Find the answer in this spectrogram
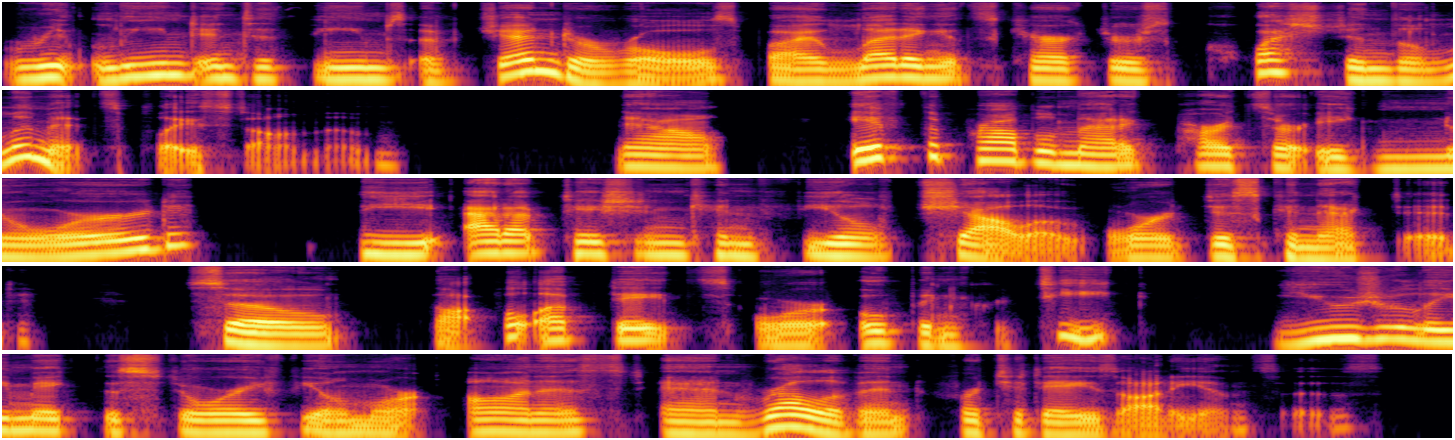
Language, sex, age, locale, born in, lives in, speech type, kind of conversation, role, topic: English, female, 35-39, en-US, United States, United States, read, expert-assistant, expert, How can classic literature be reimagined for modern audiences?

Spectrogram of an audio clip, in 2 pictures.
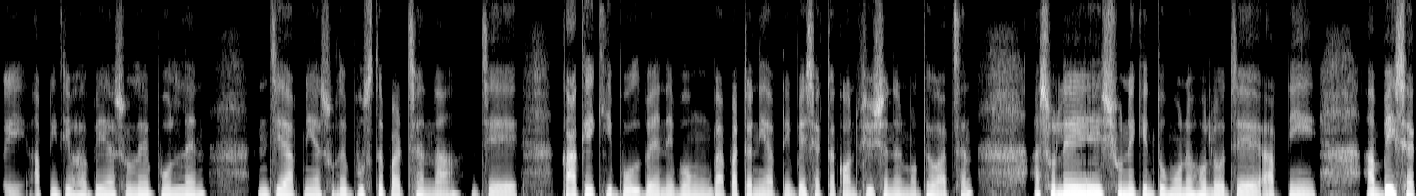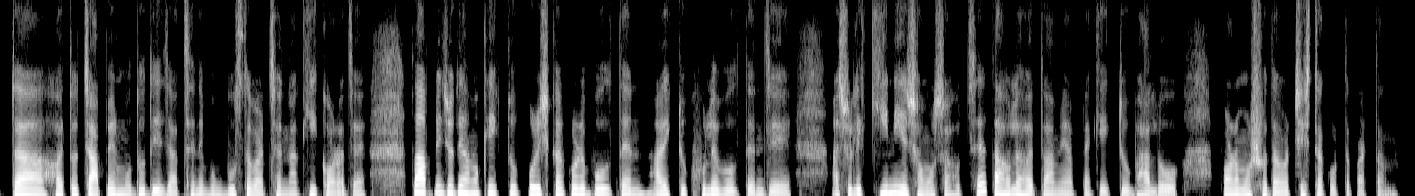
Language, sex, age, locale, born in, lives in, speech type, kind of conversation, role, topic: Bengali, female, 30-34, bn-BD, Bangladesh, Bangladesh, conversation, advice, advisor, আমি কীভাবে আমার ব্যবসার বাজেট ও খরচ নিয়ন্ত্রণ আরও ভালোভাবে করতে পারি?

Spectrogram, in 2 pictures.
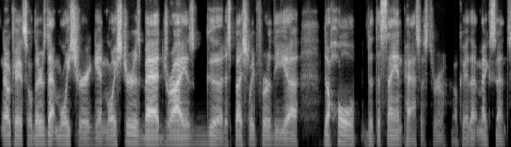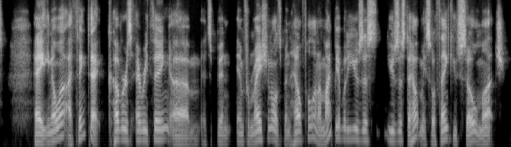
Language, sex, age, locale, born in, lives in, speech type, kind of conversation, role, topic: English, male, 45-49, en-US, United States, United States, read, expert-assistant, asker, How can you make an hourglass with plastic bottles?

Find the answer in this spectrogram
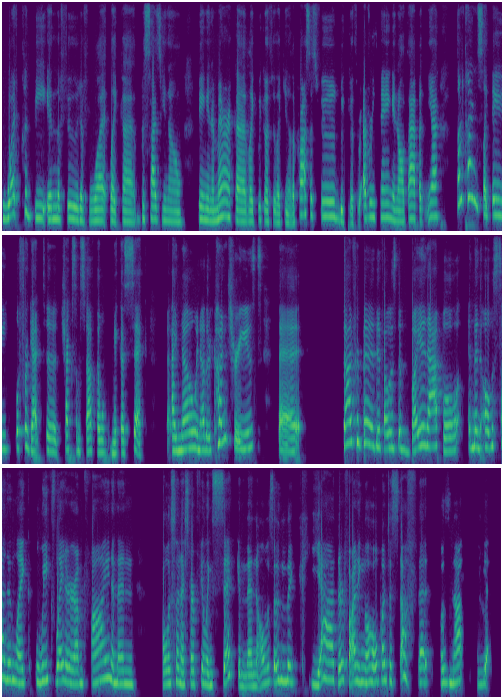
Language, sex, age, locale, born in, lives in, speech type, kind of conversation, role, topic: English, female, 35-39, en-US, United States, United States, conversation, unstructured, none, What should I do to make the food I eat safer?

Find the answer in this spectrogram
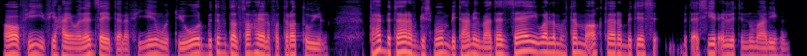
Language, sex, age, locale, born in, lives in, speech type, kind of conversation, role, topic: Arabic, male, 20-24, ar-EG, Egypt, Egypt, read, expert-assistant, expert, تخيل لو الإنسان كان يقدر يعيش من غير نوم خالص، إزاي ده كان هيأثر على الجسم والعقل؟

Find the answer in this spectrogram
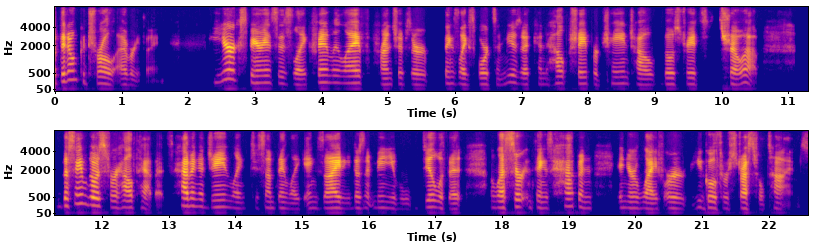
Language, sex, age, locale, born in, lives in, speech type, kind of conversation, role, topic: English, female, 50-54, en-US, United States, United States, read, expert-assistant, expert, What is DNA and how does it determine our traits?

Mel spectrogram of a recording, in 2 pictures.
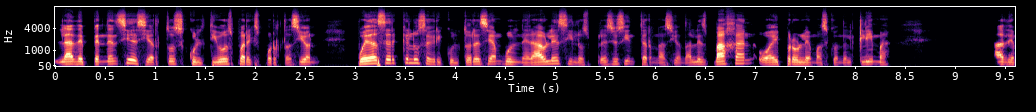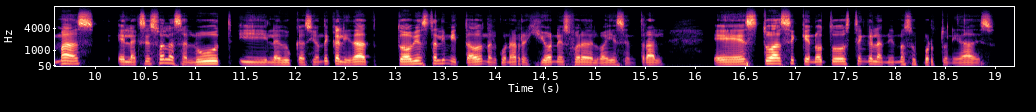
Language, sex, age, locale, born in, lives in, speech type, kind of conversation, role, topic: Spanish, male, 20-24, es-MX, Mexico, Mexico, read, expert-assistant, expert, Describe el impacto del turismo en la economía de una región.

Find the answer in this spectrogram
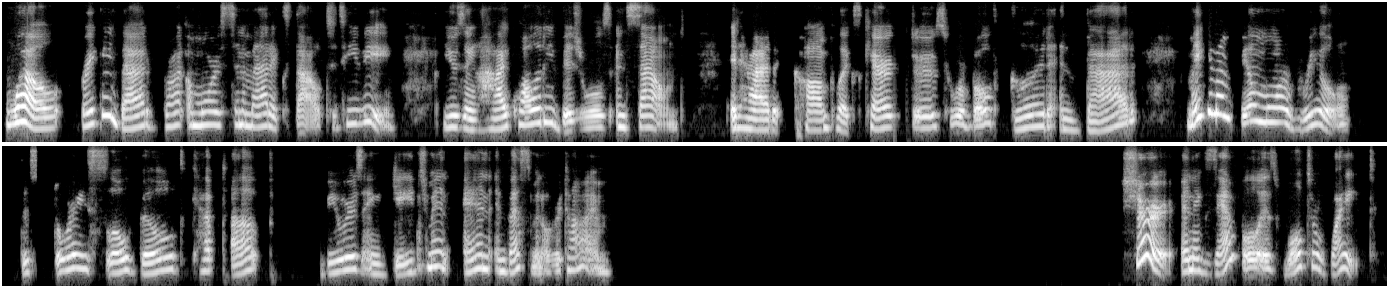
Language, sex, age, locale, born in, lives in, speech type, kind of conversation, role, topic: English, female, 25-29, en-US, United States, United States, read, expert-assistant, expert, How did Breaking Bad change TV dramas?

